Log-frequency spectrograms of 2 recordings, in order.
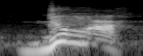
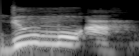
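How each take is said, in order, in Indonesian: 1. Huruf m tidak diikuti vokal. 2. Huruf m diikuti vokal u. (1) "dengan mensukun mim" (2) "mimnya di dhammah jadi Jumu'ah"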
